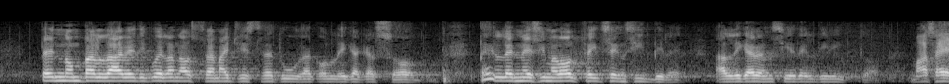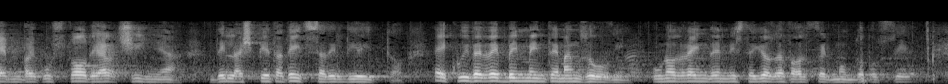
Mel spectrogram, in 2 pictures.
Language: Italian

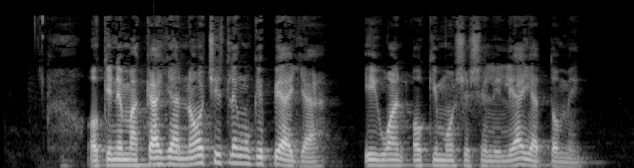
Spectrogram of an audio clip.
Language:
Orizaba Nahuatl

